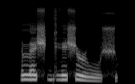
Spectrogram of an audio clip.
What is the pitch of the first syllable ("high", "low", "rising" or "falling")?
high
